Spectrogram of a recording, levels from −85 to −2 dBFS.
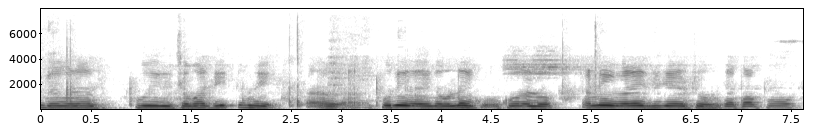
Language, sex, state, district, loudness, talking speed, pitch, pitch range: Telugu, male, Telangana, Karimnagar, -28 LUFS, 110 wpm, 155 Hz, 150-165 Hz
